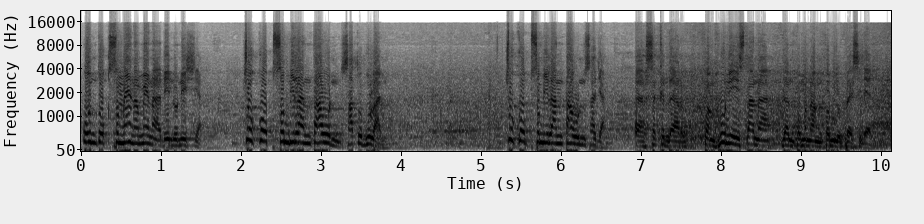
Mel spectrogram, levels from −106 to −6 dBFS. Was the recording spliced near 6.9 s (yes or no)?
yes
